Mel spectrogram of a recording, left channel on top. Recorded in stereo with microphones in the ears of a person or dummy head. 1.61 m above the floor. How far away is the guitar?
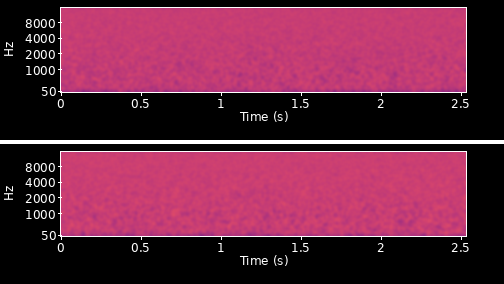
I don't hear a guitar.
